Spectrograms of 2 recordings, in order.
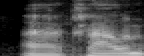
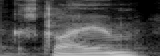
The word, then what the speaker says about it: S'Klallam: I'm from the Lower Elwha S'Klallam people. As most of our tribes know, our names are usually mispronounced by the English speakers. And so they took the name S'Klallam and it became S'Klallam.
